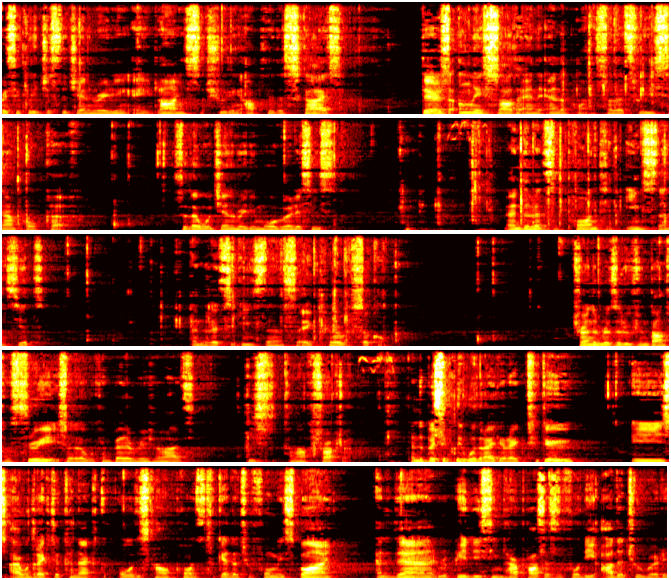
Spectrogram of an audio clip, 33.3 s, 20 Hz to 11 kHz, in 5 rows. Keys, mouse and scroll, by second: 1.5-2.8 drag, 2.8-5.8 ctrl+middle drag, 5.8 ctrl+a, 9.6-10.9 drag, 10.9 ctrl+a, 14.6 middle click, 15.2 ctrl+a, 19.0-21.3 drag, 21.3-26.9 middle drag, 26.9-28.1 d, 28.1-28.8 drag, 28.8-29.2 d, 30.3 d, 30.8-31.6 drag, 31.6-32.0 d, 32.3-33.3 drag.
